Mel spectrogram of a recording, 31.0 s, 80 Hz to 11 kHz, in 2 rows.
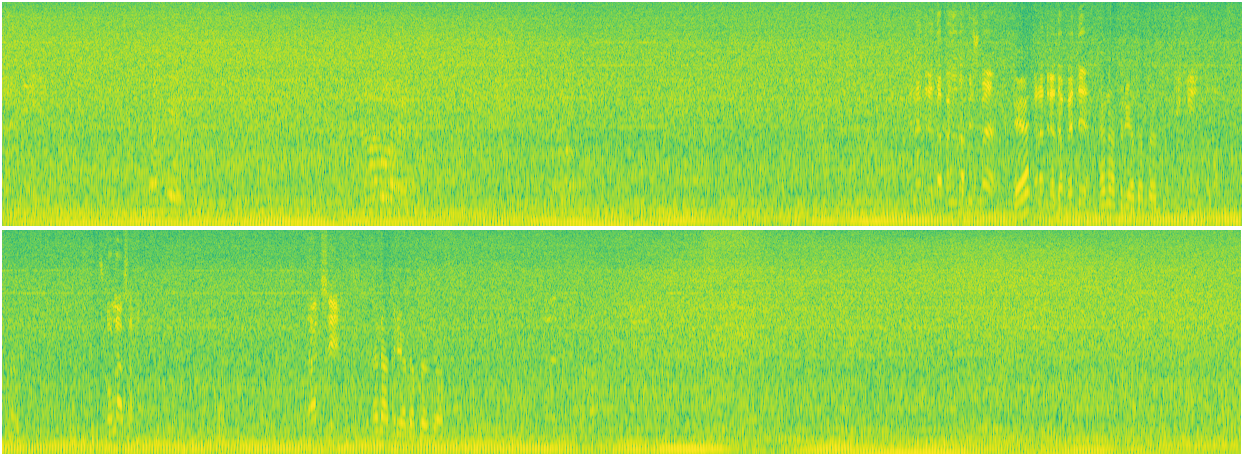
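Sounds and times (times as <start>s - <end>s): car engine running steadily: 0.0s - 30.9s.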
